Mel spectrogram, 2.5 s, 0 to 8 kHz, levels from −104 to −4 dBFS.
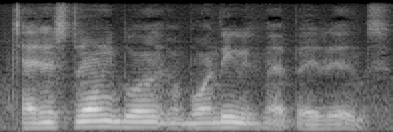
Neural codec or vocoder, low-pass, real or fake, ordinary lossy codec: codec, 16 kHz, 1 kbps, FunCodec, trained on LibriTTS, 50 frames a second; 7.2 kHz; fake; none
